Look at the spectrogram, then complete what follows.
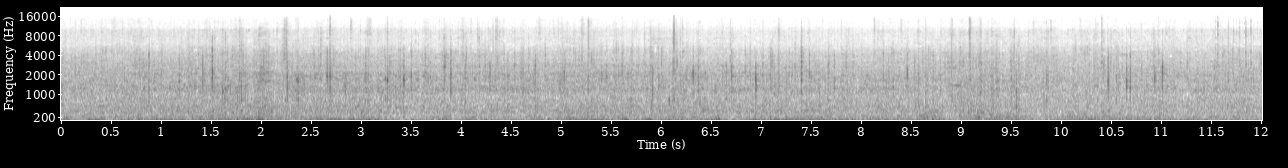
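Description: Fat tyres of a recumbent trike rolling over a rough blacktop trail: a steady low rumble with a constant fine crunch and scattered small ticks from grit under the wheels.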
